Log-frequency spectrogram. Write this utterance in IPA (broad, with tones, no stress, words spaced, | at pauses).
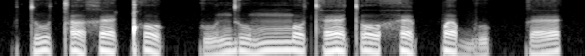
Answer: tu˧˥˧tʼʌ˥˩ xœ˥˧ǃʰo˥˩kːu˩˧ndu˥˧ mːo˥˧tʰœ˧˥˧tʼo˥˧ hœ˥˩pːʌ˥˧ bu˩˧kːœ˧˥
